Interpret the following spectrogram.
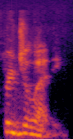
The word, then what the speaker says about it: Frigiletti: I was just going to say it's Frigiletti. Frigiletti. It's almost like with a CH. Yes, Fridge. It's like refrigerator.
